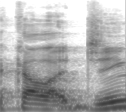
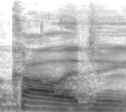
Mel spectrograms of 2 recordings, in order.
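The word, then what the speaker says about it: Kaladin: A pronúncia certa é Caladin. Não sei você ficou vendo, não sei. Eu vi bastante gente falando Caladin.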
